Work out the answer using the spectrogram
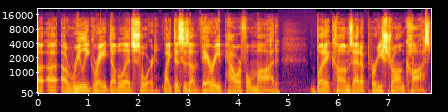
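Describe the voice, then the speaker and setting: Male gaming commentator, lowish voice, slangy, excitable, lots of fillers. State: hiccuping. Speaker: gaming content creator. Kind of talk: casual gameplay commentary.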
